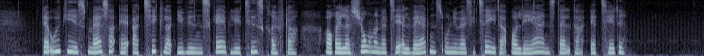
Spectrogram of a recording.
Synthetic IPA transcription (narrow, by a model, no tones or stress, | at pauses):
d̥ɑ̈ʔuðˠɡ̥ḭːsmæsɐʔæʔɑ̈t͡sʰiɡ̥lɐʔiʋið̞ˠn̩sɡ̥ɛ̰ːb̥əliət͡sʰið̞ˠsɡ̥ʁɛfd̥ɐ | ɒ̽ʁɛlæɕo̝̰ːnɐnət͡sʰe̝lʔælʋæɐd̥n̩suniʋæɐsit͡sʰe̝̰ːd̥ɐʔɒ̽leːɐænsd̥æl̰d̥ɐæɐt͡sʰed̥ə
